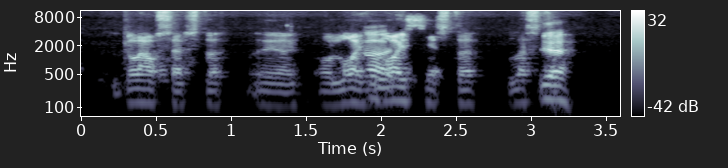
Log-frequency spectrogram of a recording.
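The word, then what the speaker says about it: Leicester: Yeah, that's Yeah, we have we have a few places like that like Glester or Lester Lester.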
